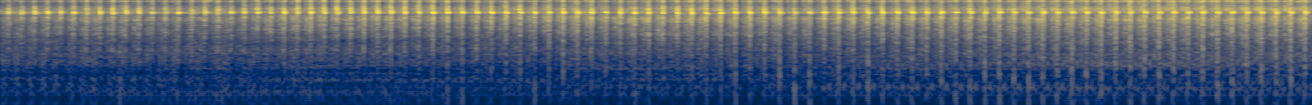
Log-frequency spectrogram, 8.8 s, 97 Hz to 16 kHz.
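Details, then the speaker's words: 2004 Ford Escape cold start: sharp steady ticking pop at about 200 per minute from cylinder two, with fuel smell; owner suspects the injector blowing out its O-ring. "what the problem is is uh you can smell fuel in this one and uh what happens is you can hear popping away"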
